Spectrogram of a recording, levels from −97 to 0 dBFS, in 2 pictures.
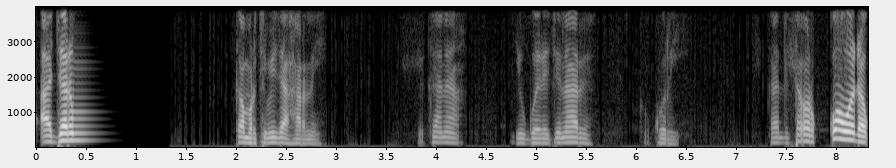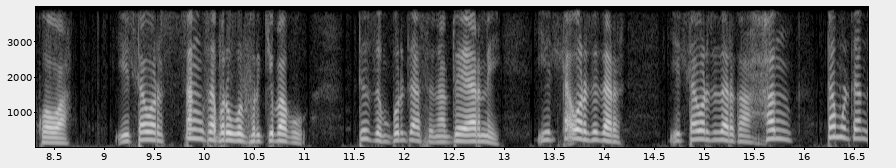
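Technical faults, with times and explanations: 0.40–1.35 s, long network dropout: the sound turns into a fading buzz, then about 0.6 s of silence, and resumes with that stretch missing, likely because packets stopped arriving. On a spectrogram, a smeared band fades into an empty gap, and the waveform flattens.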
